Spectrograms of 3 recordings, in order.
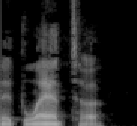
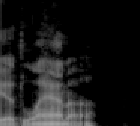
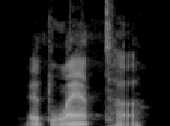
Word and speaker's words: Atlanta: Every week, every day of every week, you join a radio show that's on the air in Atlanta. I pronounced the second T, yes. I apologize because it's supposed to be Atlanta. Atlanta.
